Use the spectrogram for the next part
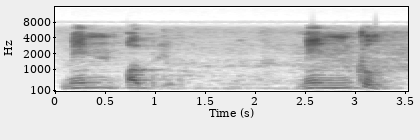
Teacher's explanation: nunnya lebih dekat ke idhar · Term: ikhfa abnad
